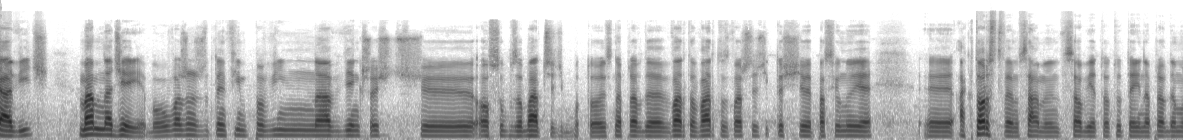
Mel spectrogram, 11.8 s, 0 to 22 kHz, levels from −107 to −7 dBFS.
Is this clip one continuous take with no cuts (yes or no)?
no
